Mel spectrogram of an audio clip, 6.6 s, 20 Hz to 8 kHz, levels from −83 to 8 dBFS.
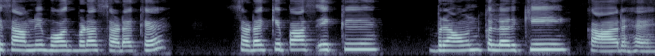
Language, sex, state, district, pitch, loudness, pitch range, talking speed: Hindi, female, Uttar Pradesh, Budaun, 245 Hz, -15 LUFS, 230-265 Hz, 130 wpm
